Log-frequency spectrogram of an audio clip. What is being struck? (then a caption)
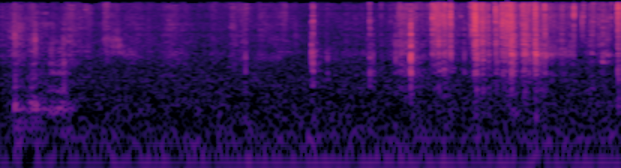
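Soap lump scraped with a blade. A blade scrapes and digs into a solid, porous, dried-out lump of crumbly yellow-orange soap held in a hand with lilac nails. Quiet, bright, crackly scraping rasps start sparse, then grow denser and louder toward the end, with short crumbling bursts and almost no low end.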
